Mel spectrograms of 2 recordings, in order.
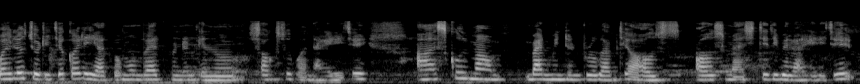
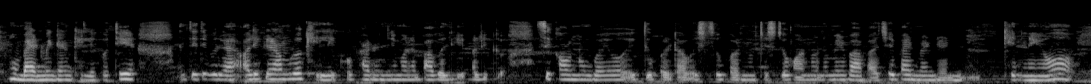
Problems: constant background noise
